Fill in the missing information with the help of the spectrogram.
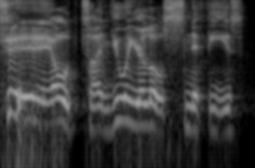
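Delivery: usual speaking voice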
